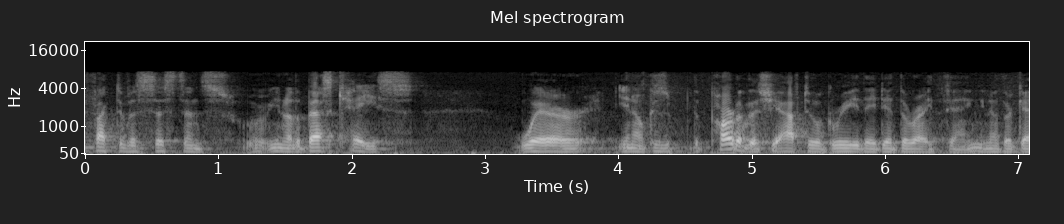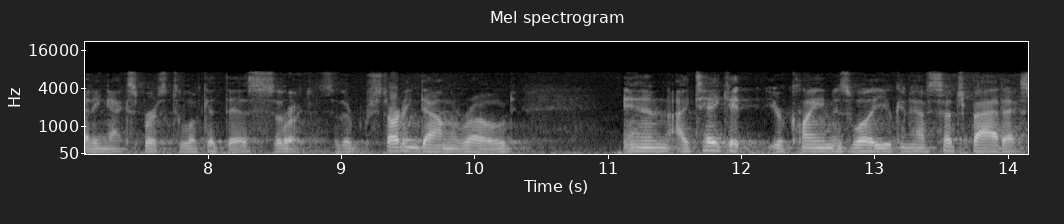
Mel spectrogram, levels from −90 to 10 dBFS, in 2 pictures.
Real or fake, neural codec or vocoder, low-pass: fake; codec, 16 kHz, 16 kbps, FunCodec, trained on LibriTTS, 50 frames a second; 7.2 kHz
